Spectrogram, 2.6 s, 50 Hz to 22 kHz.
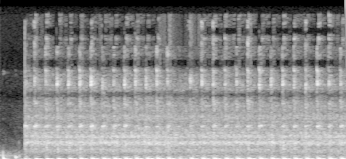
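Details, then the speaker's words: Yamaha TT-R50E kid's bike after carburetor cleaning, with the battery fully charged; it previously barely started and would not idle. Crisp single-cylinder thumping at about twelve even beats a second, no misses; normal idle. "battery's fully charged sounds like it runs pretty good"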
